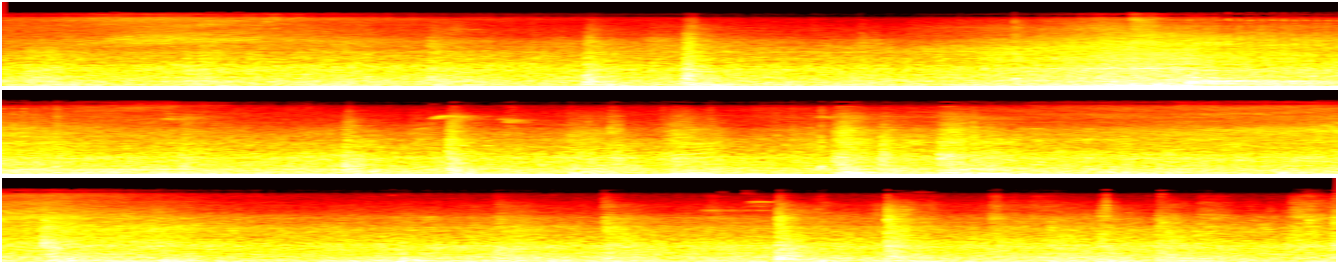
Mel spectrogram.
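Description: Train running over a steel truss railway bridge, heard from on board: a steady rumble of wheels on rails with many irregular clicks and clanks, swelling louder about six seconds in.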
